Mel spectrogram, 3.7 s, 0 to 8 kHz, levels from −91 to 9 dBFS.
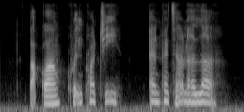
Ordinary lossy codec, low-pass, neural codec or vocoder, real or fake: none; 7.2 kHz; autoencoder, 22.05 kHz, a latent of 192 numbers a frame, VITS, trained on many speakers; fake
